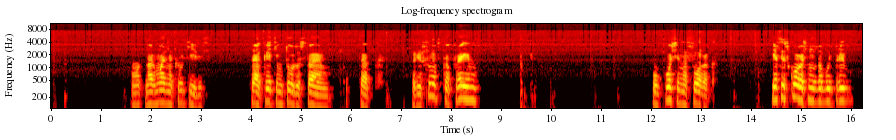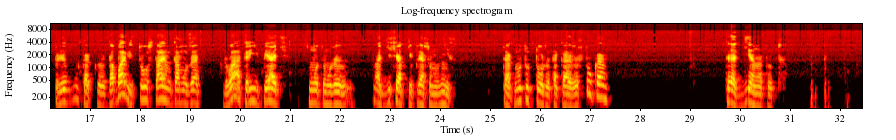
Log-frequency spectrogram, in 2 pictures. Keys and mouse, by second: 0.1 space, 1.4 space, 2.4 click, 4.6-14.3 drag, 16.2 middle click, 18.6 middle click, 20.6 shift+middle click, 25.2-32.4 drag.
